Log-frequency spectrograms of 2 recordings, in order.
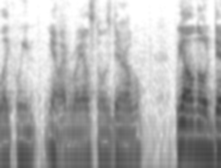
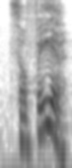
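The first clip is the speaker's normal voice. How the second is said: calling out; 7 semitones higher than usual. Acted. Acts out Daryl searching for Sophia.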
